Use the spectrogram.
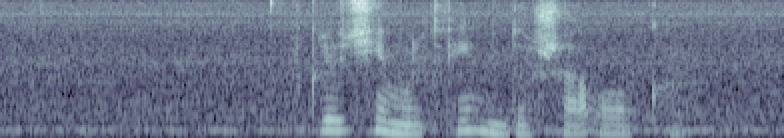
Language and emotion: Russian, neutral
